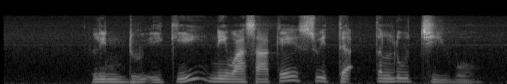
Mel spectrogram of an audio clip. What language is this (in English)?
Javanese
